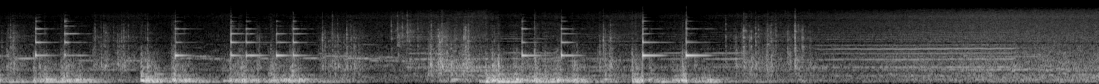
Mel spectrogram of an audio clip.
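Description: Sansa odori taiko drums struck in a driving rhythm together, mixed with sharp, high ringing strikes. The drumming stops about eight seconds in, leaving a steady held tone.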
